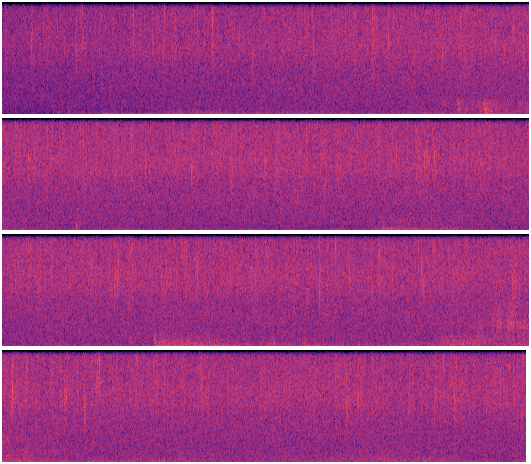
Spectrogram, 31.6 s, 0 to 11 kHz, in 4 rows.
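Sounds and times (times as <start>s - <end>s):
steady rain pouring: 0.0s - 31.5s
low rumbles of thunder: 1.6s - 10.7s, 18.0s - 30.5s.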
